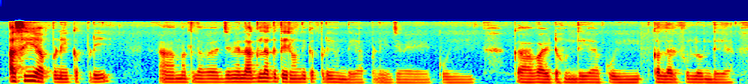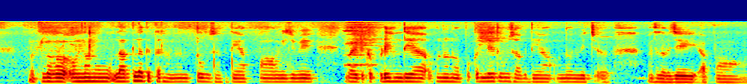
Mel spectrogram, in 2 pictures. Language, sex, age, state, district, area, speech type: Punjabi, female, 30-45, Punjab, Muktsar, urban, spontaneous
